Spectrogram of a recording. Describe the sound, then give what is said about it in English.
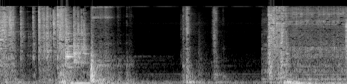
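A coin drops into a jukebox, setting off a burst of metallic clatter and sharp mechanical clicks, a short lull, then the machine's loud whirring and rattling as it starts up. “Let's put another coin in the jukebox.”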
